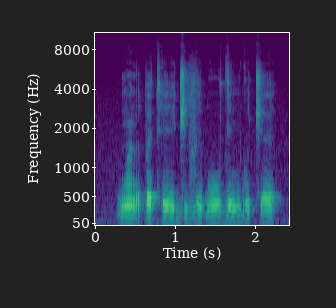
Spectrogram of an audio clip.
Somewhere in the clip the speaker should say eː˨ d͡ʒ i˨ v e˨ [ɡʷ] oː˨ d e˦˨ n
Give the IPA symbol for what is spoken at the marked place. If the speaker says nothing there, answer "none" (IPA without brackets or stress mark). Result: ɓ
